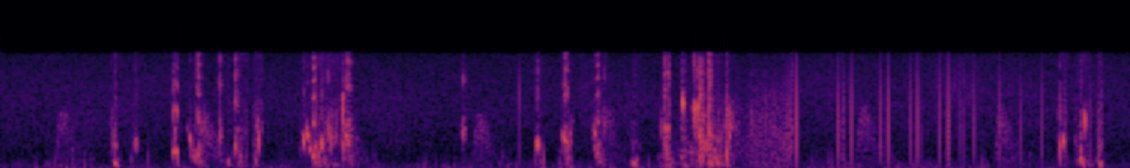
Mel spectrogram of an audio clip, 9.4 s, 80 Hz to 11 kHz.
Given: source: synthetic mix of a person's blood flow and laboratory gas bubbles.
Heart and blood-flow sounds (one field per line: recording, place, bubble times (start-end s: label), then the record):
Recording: Doppler ultrasound of blood flow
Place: subclavian vein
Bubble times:
0.91-1.01 s: bubbles
1.09-1.16 s: bubbles
1.40-1.51 s: bubbles
1.54-1.72 s: bubbles
1.80-2.07 s: bubbles
2.10-2.19 s: bubbles
2.48-3.00 s: bubbles
3.83-3.89 s: bubbles
4.43-4.52 s: bubbles
4.66-4.77 s: bubbles
4.92-5.04 s: bubbles
5.24-5.34 s: bubbles
5.47-6.12 s: bubbles
8.80-8.90 s: bubbles
8.94-9.21 s: bubbles
From the record:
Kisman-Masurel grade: 233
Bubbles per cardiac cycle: several, 3 to 8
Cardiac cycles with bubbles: 50 to 99%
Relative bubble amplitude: loud (0.450 to 0.775)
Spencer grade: 3 (all of the cardiac periods contain showers or single bubble signals, but not dominating or overriding the cardiac motion signals)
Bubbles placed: anywhere in the cardiac cycle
